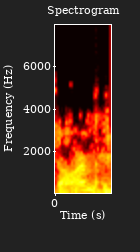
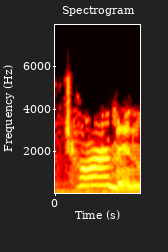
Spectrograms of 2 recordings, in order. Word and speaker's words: Charmin: The name of the product was Charmin, like charming, with an apostrophe at the end.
